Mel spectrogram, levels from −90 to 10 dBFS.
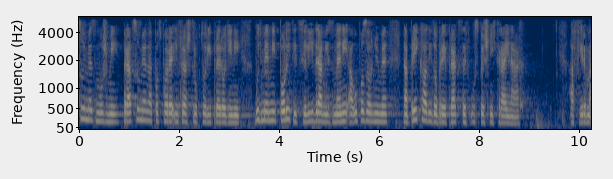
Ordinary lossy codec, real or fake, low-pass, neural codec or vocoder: none; real; 5.4 kHz; none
